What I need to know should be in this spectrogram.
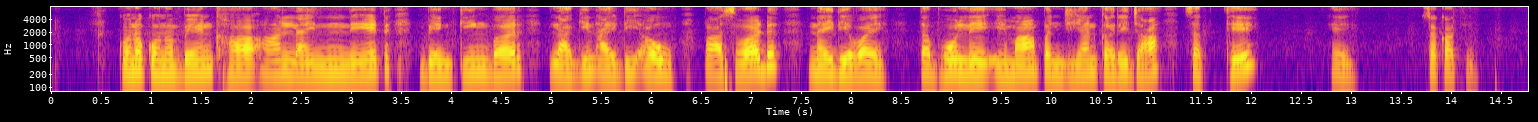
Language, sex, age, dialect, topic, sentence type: Chhattisgarhi, female, 25-30, Central, banking, statement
